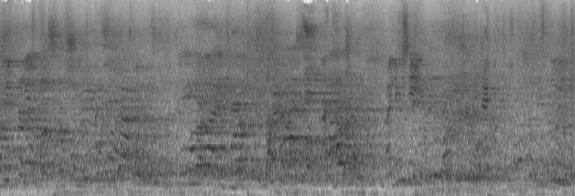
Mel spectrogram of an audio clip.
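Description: A crowd of children chatters loudly in a large echoing hall.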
